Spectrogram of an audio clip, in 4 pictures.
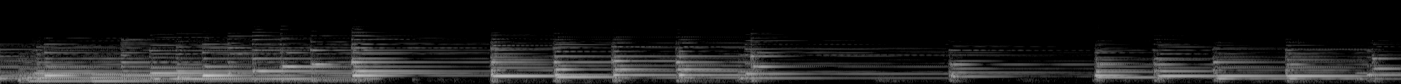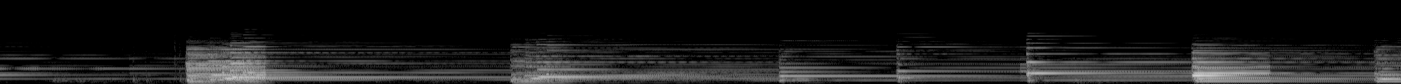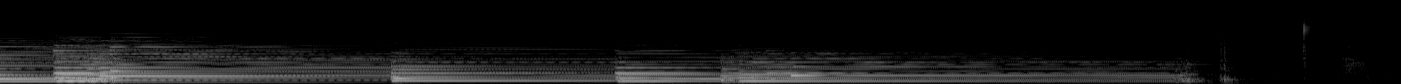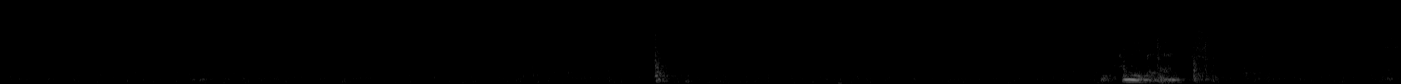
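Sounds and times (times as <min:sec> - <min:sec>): grand piano chords: 0:00.0 - 0:40.2.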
